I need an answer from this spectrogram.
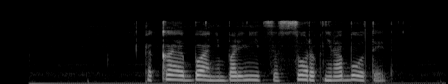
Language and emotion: Russian, angry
